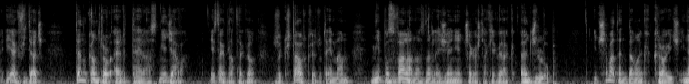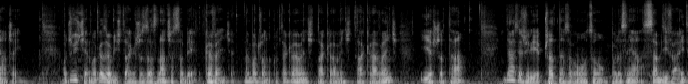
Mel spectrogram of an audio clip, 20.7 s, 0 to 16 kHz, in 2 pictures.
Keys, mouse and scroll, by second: 2.6-6.4 middle drag, 7.5 z, 8.0 middle click, 13.7 ctrl+Tab, 15.8 z, 19.4 w.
